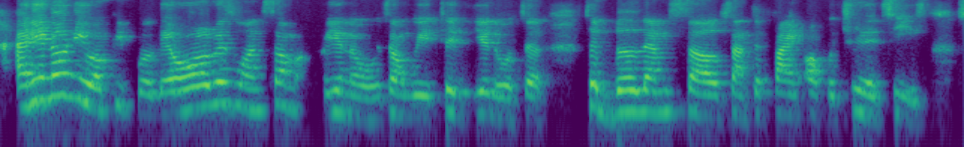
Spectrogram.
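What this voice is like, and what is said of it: Foreign accent in English. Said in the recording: “with my accent, I was really intimidated ... a foreigner come to another country”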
